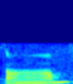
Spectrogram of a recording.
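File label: "daam2", Cantonese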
